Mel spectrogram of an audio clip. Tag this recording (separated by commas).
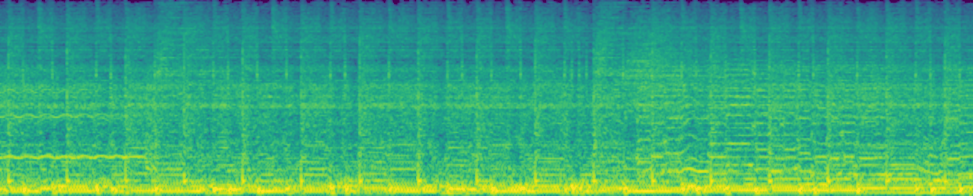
Heavy metal, Exciting music, Rock and roll, Grunge, Music, Progressive rock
